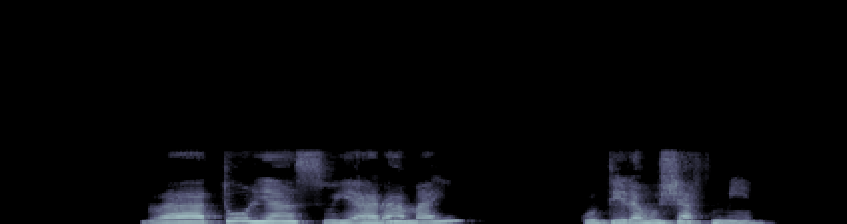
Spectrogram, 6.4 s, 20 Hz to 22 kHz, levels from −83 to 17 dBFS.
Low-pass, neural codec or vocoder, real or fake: 7.2 kHz; codec, 16 kHz in and 24 kHz out, 1 kbps, XY-Tokenizer; fake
